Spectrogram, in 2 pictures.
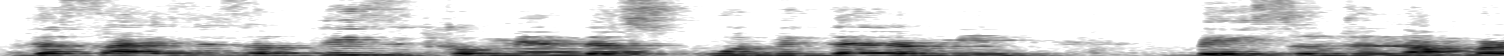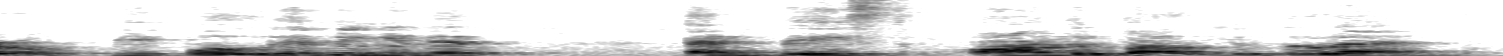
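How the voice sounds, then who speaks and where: Man playing a high-voiced Filipino schoolboy, echoey. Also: moderate pace, natural voice. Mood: cheeky, reciting. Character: cheeky, know-it-all schoolboy reciting lessons. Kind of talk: scripted amateur puppet show dialogue. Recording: echoey room, distant microphone.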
